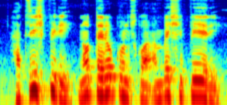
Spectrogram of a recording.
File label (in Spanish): Reaccion alergica, Purhepecha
